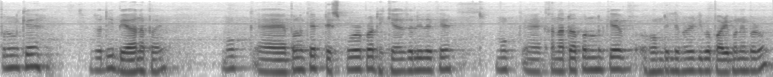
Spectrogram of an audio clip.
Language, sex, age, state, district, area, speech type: Assamese, male, 18-30, Assam, Sonitpur, rural, spontaneous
